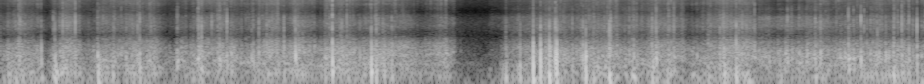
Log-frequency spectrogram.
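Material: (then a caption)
Cotton gauze. Fingertips quickly tap and scratch on a cotton gauze bandage wrapped around the ears of a binaural microphone. The result is a dense, dry crackling and crinkling texture with short fabric scratches, mostly low and mid in tone. There is a brief lull near the middle before the tapping resumes with a few louder taps.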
